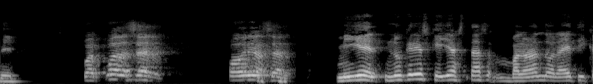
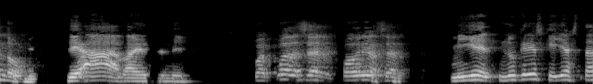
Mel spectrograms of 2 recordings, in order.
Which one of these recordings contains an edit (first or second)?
second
